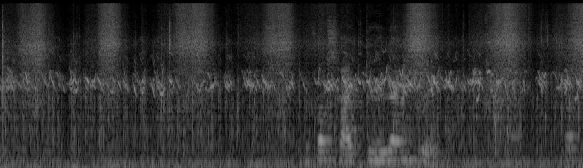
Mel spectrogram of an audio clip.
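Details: A crowd of chicken chicks keeps up steady, high-pitched peeping, many overlapping chirps in quick succession; a short stretch of human talk intrudes near the middle.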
